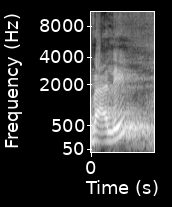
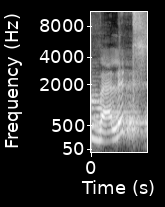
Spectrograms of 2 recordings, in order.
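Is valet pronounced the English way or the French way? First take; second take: French; English. First: It is pronounced the French way. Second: It is pronounced the English way. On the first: The speaker calls it right. "He beautifully used the French connotation, calling it valet" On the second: The speaker calls it wrong. "It's not valet"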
